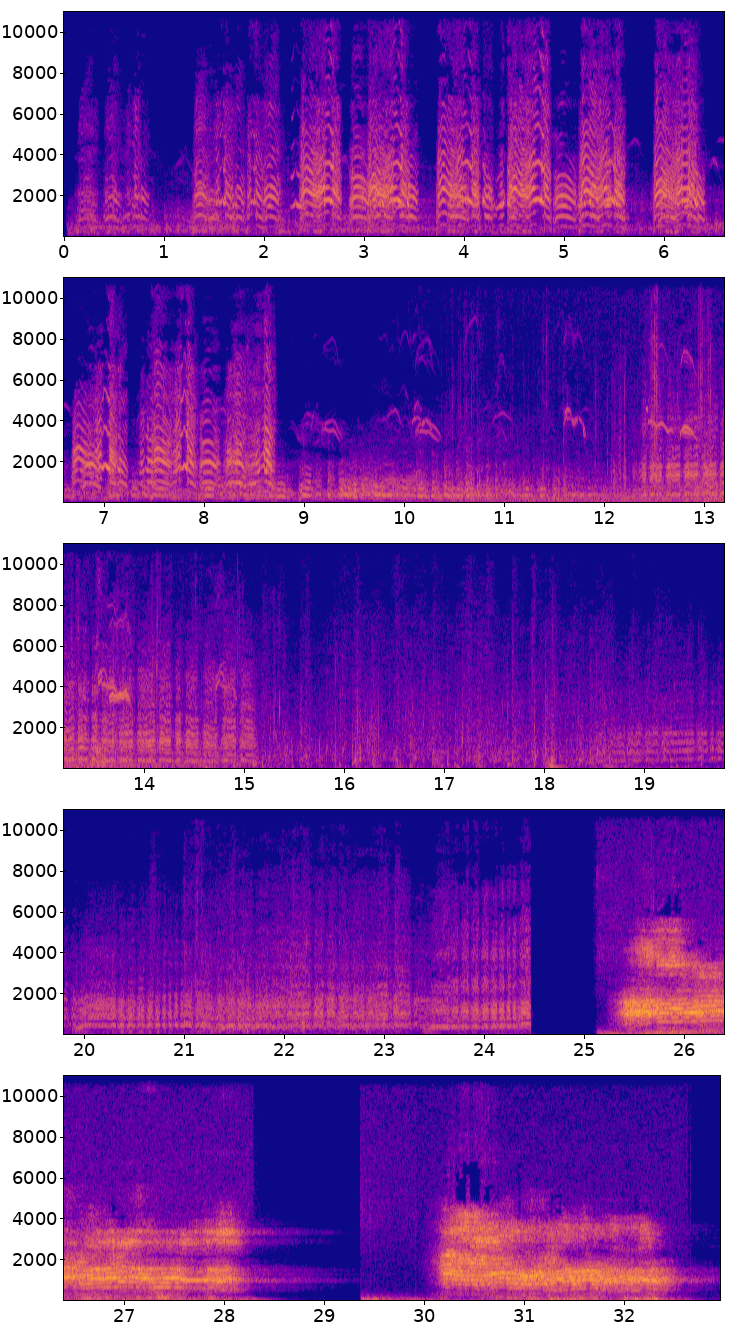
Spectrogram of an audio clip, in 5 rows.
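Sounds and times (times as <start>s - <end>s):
penguins calling: 1.9s - 15.2s, 25.3s - 28.5s, 30.1s - 32.7s.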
